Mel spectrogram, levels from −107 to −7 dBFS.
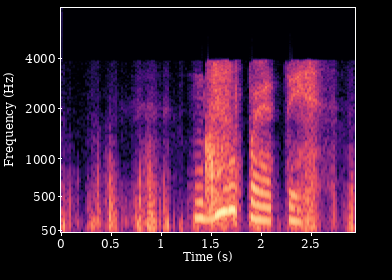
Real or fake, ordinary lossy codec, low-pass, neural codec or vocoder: real; AAC, 16 kbps; 7.2 kHz; none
